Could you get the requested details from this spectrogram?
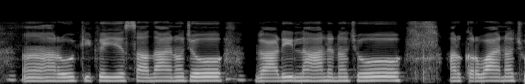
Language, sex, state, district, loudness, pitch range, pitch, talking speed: Maithili, male, Bihar, Bhagalpur, -20 LUFS, 165-175 Hz, 175 Hz, 150 wpm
